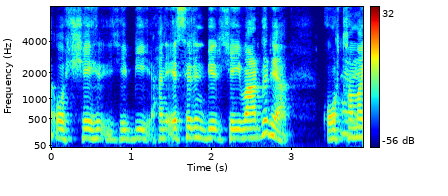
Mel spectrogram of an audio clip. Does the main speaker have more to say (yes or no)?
yes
